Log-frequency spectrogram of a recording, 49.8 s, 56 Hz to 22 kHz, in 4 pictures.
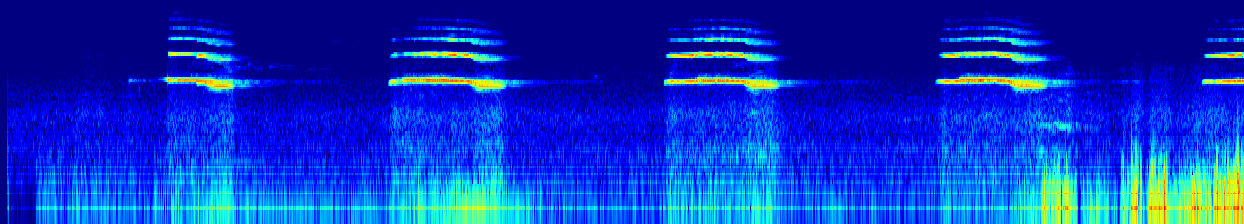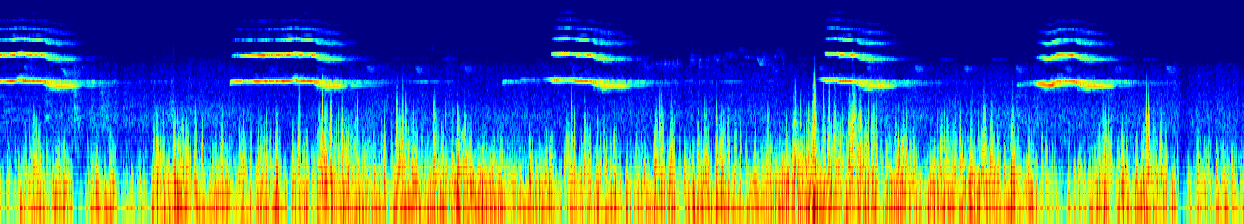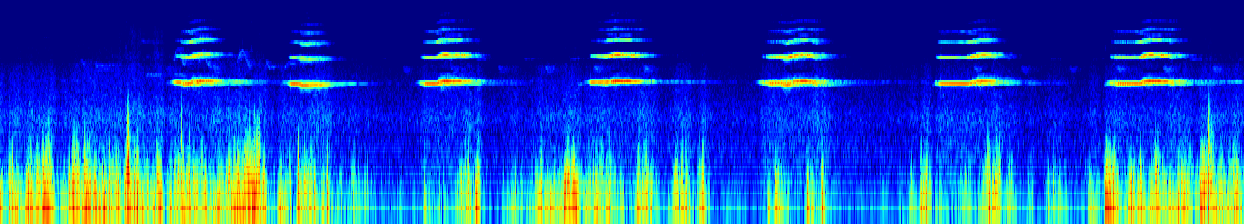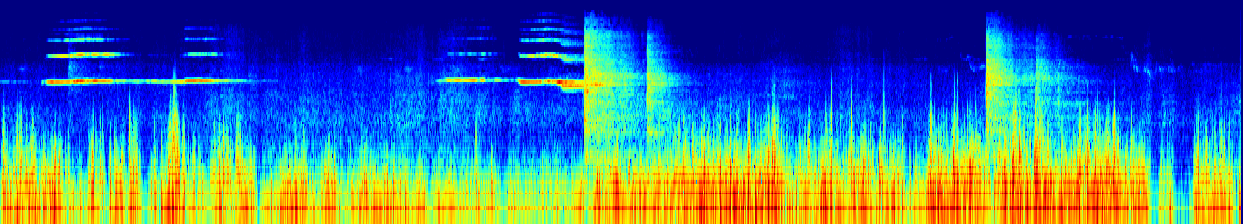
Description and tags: The sound of a squeaky gate (some wind sounds from 1/3 way through) ends with gate crashing closed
